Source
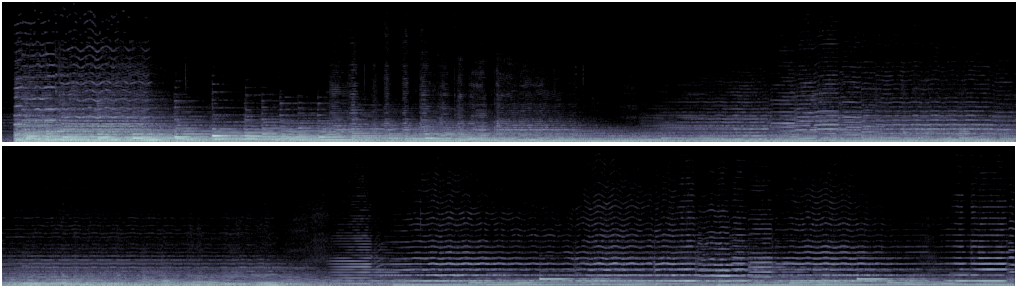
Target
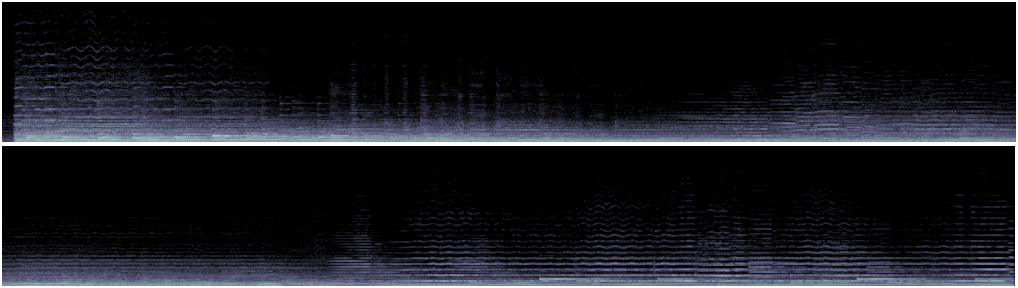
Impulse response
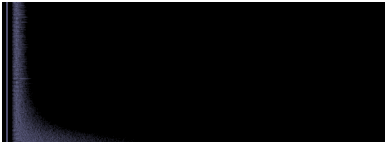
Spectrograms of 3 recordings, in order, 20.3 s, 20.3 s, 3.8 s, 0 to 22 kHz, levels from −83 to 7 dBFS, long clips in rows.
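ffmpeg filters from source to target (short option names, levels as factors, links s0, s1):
-filter_complex "[0:a]aecho=1:1:1181:0.376,asplit=2[s0][s1];[1:a]atrim=start_sample=2205,asetrate=36162,aresample=44100[s2];[s1][s2]afir=irnorm=-1:irlink=0,volume=0.376[s3];[s0][s3]amix=inputs=2:normalize=0,volume=0.473"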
